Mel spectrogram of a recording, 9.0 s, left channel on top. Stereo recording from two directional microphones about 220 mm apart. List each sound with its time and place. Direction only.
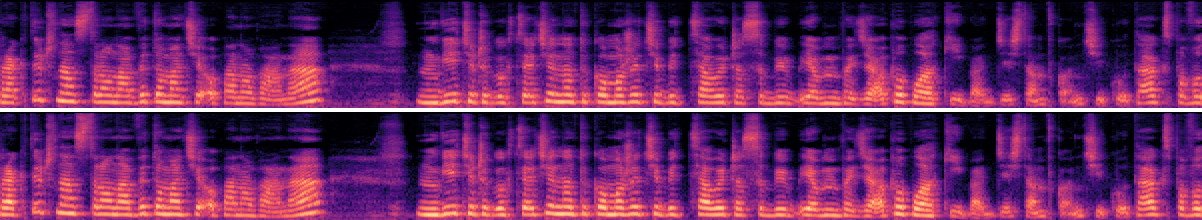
0.0 s speech: 35° right (ahead or behind)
